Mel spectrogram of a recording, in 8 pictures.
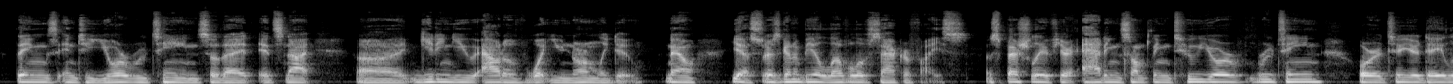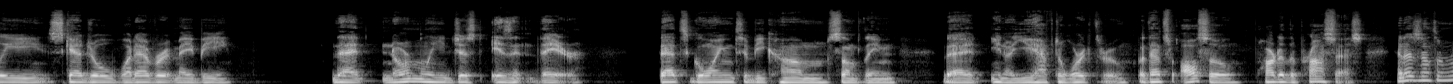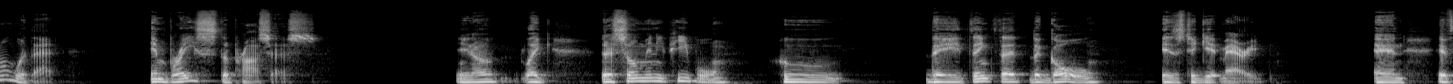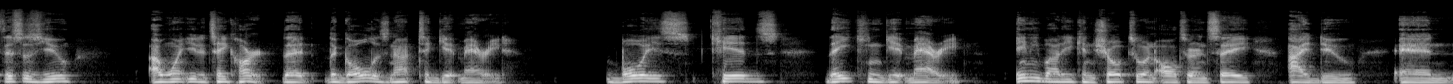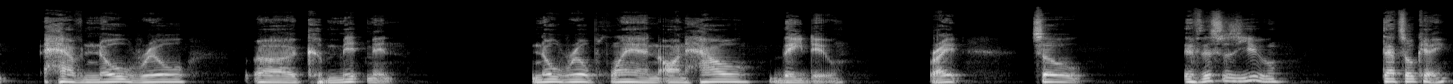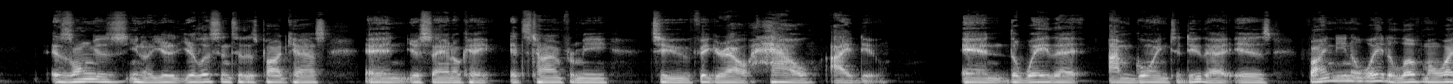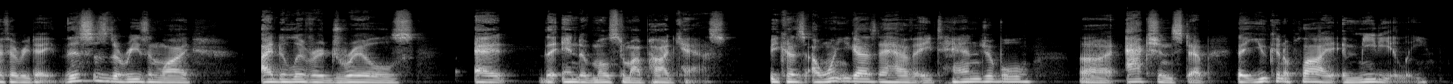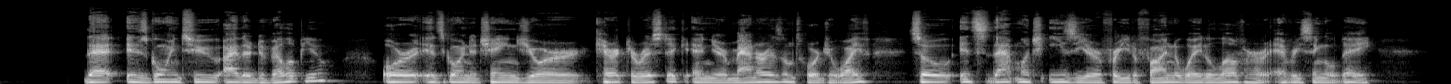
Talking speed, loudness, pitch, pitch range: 135 wpm, -16 LUFS, 105 Hz, 95-120 Hz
